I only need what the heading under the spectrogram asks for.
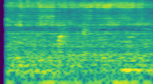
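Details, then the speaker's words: Toilet cistern fill valve keeps running: constant hiss of inflowing water never stops, level rising above the overflow; the small rubber seal plug at the fill valve's vent hole is dented in by water pressure. "马桶发出这种声音是什么原因造成的？我们今天一块来研究一下。"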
